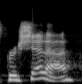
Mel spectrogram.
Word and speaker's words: bruschetta: when when you put when you write the word on the board and they say yeah it's bruschetta and you're like actually and then you blow their minds a little bit because CH in Italian is always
